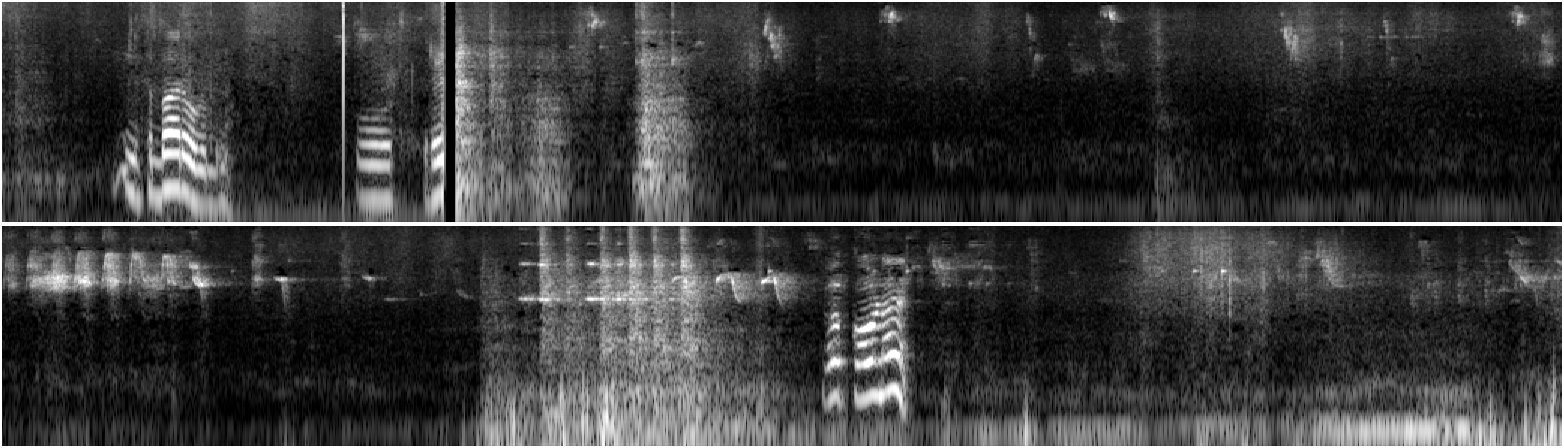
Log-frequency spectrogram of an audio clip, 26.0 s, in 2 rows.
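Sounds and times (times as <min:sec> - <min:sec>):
birds chirping: 0:04.7 - 0:09.5, 0:12.6 - 0:17.0, 0:18.6 - 0:26.0.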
